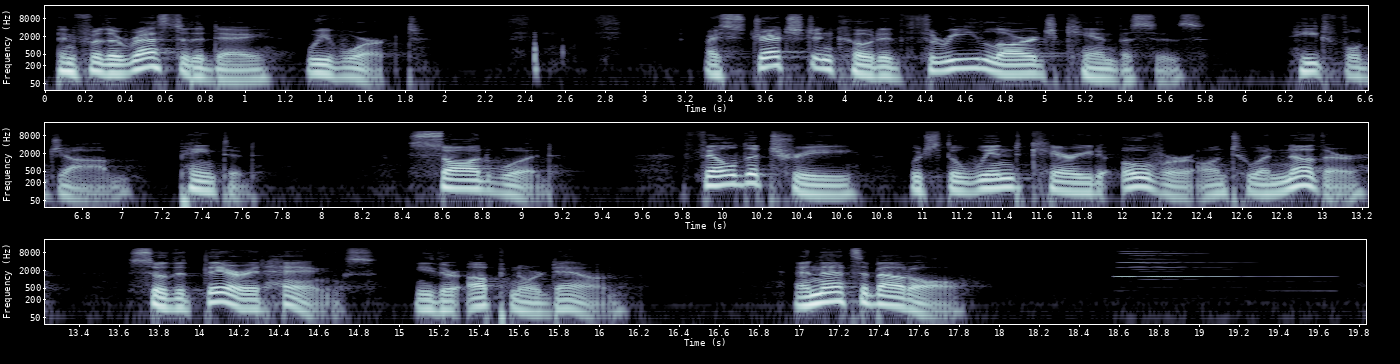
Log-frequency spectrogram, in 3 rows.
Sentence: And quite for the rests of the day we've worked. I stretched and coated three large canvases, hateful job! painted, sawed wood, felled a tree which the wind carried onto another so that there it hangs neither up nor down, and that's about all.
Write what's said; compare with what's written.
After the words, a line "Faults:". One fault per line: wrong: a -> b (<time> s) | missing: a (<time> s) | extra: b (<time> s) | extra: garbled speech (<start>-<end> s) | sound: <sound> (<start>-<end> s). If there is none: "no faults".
And for the rest of the day we've worked. I stretched and coated three large canvases, hateful job! painted, sawed wood, felled a tree which the wind carried over onto another so that there it hangs neither up nor down, and that's about all.
Faults:
missing: quite (0.2 s)
wrong: rests -> rest (0.4 s)
sound: sniff (2.3-2.9 s)
extra: over (12.0 s)
sound: squeak (18.6-19.7 s)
